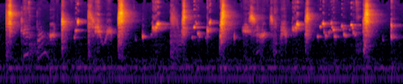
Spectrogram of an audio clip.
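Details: A pair of pet parakeets, budgerigars, chatter continuously during play with dense overlapping chirps, squeaks and warbled phrases, a low electrical hum in the background.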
